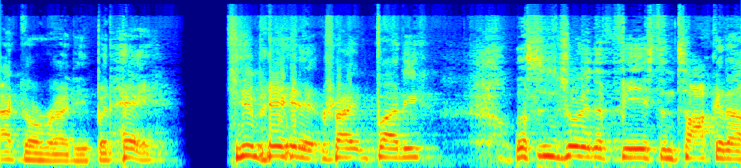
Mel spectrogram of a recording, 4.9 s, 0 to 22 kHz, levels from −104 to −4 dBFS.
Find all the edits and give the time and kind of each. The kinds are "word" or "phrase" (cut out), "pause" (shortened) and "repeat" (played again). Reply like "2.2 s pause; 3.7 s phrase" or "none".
none

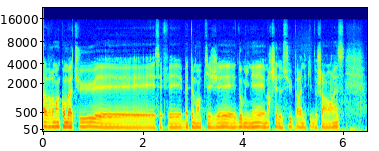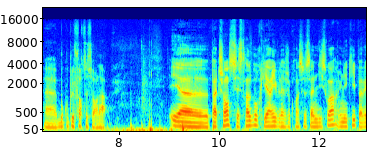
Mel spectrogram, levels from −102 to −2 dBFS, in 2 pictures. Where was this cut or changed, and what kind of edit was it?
none

